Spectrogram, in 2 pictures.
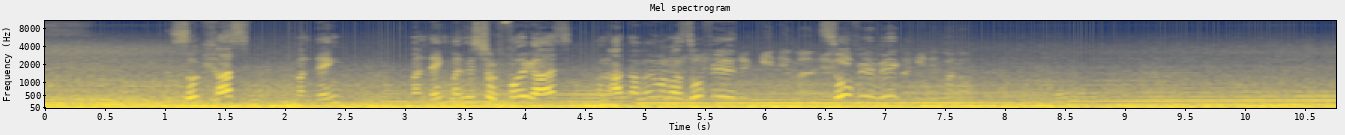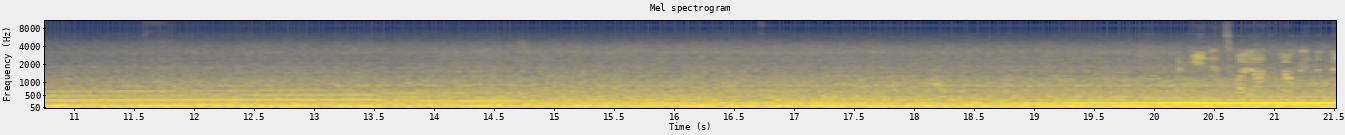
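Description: A car engine roars loudly, its pitch slowly climbing between gear shifts.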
